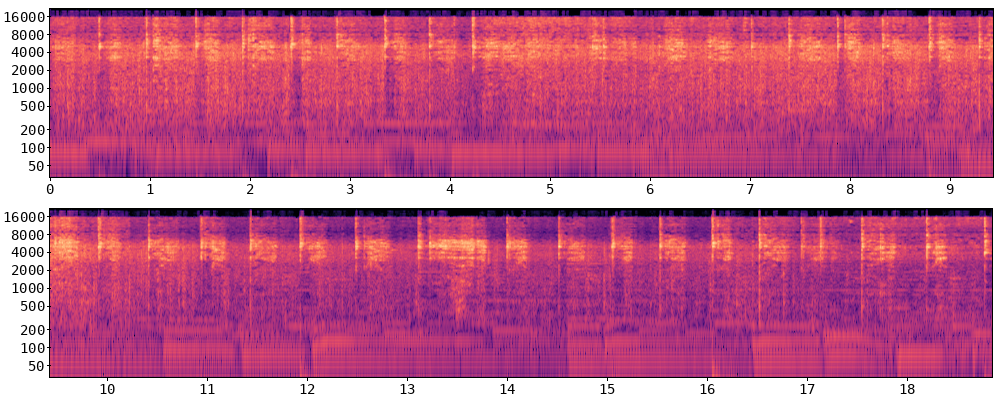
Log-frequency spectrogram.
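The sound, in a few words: stirring green chilies and black mustard seeds in hot oil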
